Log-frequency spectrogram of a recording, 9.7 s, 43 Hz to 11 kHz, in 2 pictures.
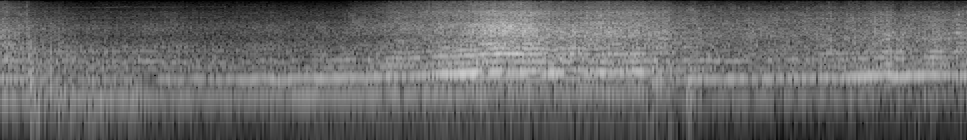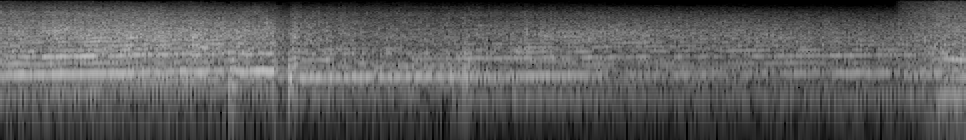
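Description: Pagani Zonda Revolución's 6.0-litre Mercedes-AMG V12 accelerating away, its note climbing steadily in pitch. It is loudest about two and a half seconds in and grows fainter in the last few seconds as the car pulls into the distance.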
